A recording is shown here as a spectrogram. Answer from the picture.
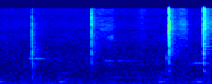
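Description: Near silence broken by about four faint, sharp clicks from tapping on a device, two of them close together near the end.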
